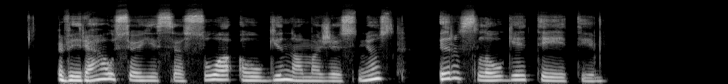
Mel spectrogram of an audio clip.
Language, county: Lithuanian, Utena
